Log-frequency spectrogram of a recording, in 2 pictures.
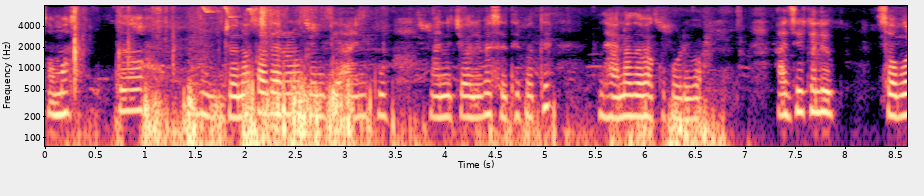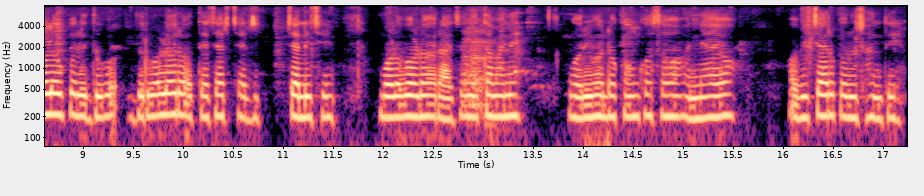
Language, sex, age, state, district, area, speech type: Odia, female, 45-60, Odisha, Subarnapur, urban, spontaneous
